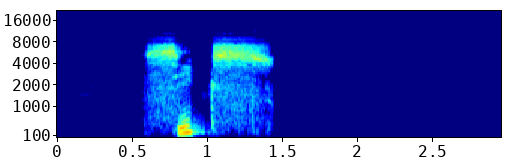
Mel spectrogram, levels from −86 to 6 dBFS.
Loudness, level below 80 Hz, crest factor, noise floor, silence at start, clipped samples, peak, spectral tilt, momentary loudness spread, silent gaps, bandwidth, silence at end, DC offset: -28 LUFS; -76 dBFS; 20 dB; under -90 dBFS; 0.6 s; under 0.1%; -14 dBFS; -3 dB/octave; 12 LU; none; 11 kHz; 1.5 s; under 0.1%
